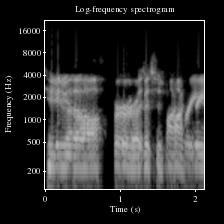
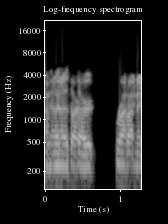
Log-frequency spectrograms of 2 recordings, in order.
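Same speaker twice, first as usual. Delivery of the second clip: ordinary delivery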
